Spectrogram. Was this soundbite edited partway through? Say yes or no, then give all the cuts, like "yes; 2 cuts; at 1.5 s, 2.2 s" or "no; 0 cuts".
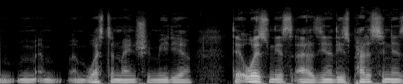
yes; 1 cut; at 2.7 s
